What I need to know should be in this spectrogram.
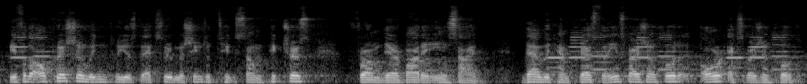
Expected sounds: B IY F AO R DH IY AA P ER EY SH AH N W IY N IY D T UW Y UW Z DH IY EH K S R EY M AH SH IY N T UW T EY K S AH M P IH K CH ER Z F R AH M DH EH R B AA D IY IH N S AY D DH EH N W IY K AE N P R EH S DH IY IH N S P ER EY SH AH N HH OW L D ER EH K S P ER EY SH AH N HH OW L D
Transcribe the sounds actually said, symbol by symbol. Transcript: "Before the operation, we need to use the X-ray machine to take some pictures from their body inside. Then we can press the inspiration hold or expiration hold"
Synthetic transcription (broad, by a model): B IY F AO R DH IY AA P ER EY SH AH N W IY N IY D T UW Y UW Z DH IY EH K S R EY M AH SH IY N T UW T EY K S AH M P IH K CH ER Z F R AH M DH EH R B AA D IY IH N S AY D DH EH N W IY K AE N P R EH S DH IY IH N S P ER EY SH AH N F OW D ER EH K S P ER EY SH AH N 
